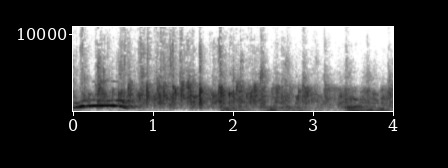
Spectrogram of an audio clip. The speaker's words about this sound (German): Bitte einen großen Applaus für unseren ersten Poeten.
